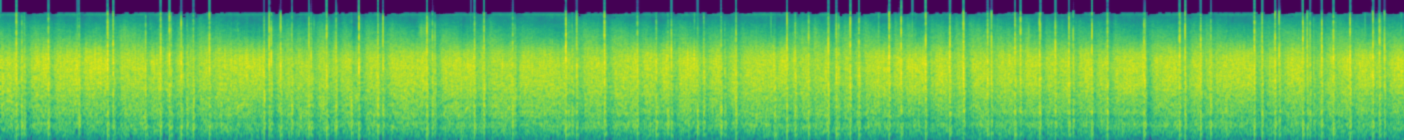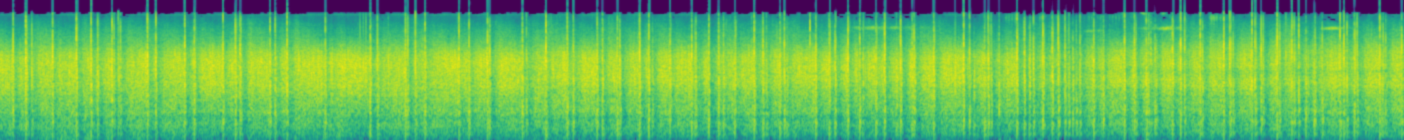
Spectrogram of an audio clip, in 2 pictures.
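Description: Aerial fireworks shells going off in a dense, unbroken barrage of bangs and crackling pops.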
